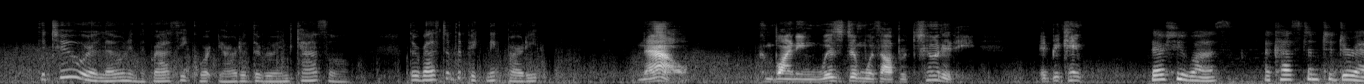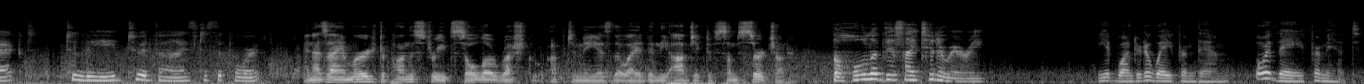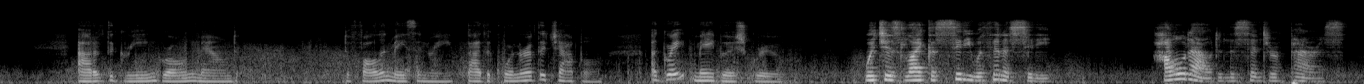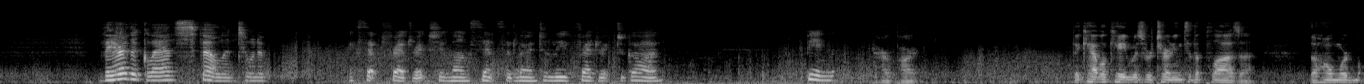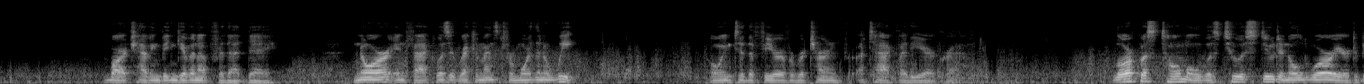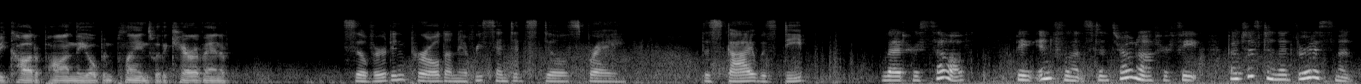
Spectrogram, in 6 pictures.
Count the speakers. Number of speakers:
5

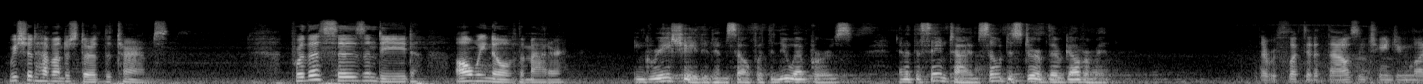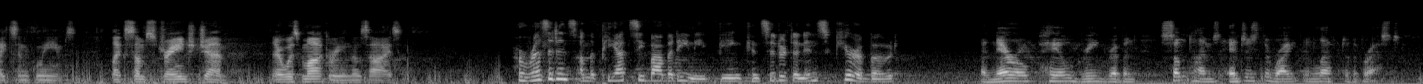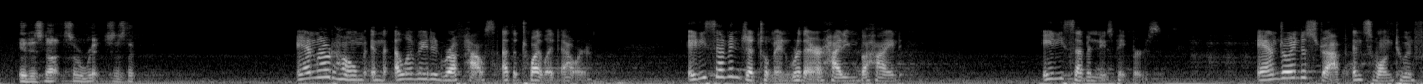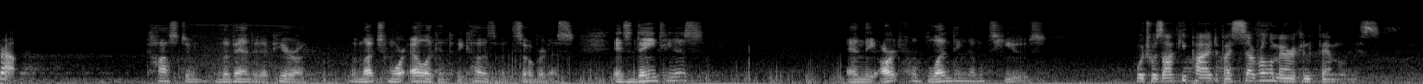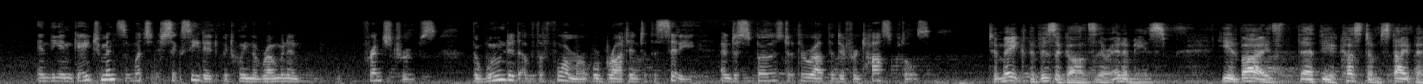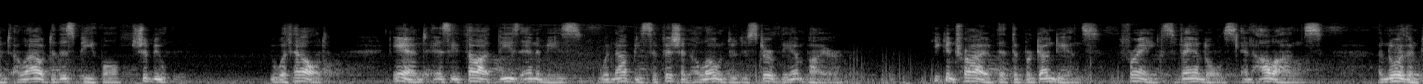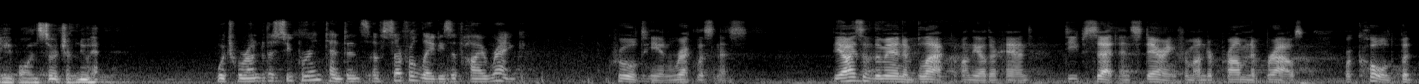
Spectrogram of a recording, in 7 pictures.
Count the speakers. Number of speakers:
6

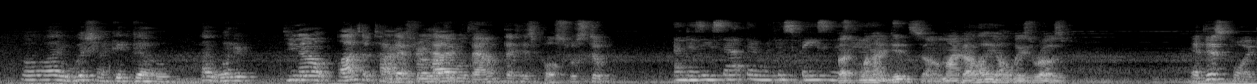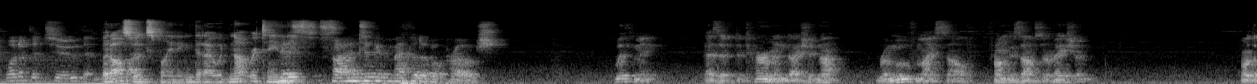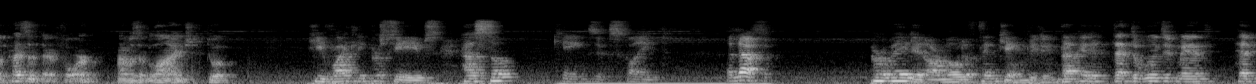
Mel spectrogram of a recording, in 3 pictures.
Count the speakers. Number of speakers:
8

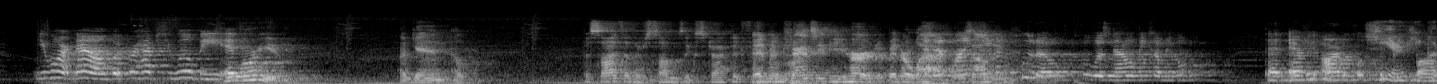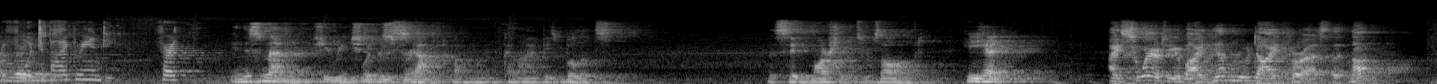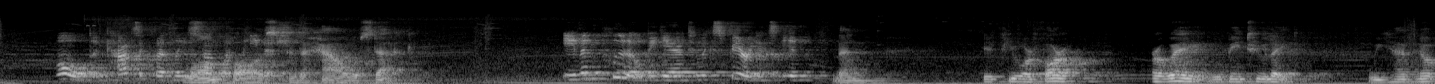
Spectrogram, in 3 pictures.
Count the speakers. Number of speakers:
9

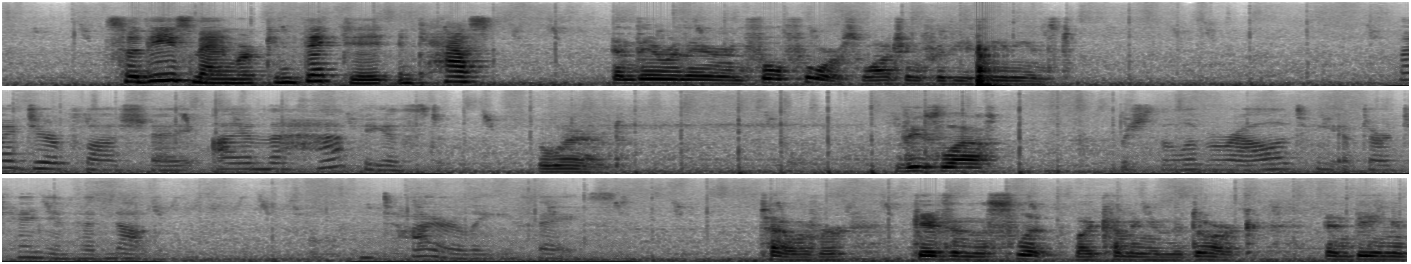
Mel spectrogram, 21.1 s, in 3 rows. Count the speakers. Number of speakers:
3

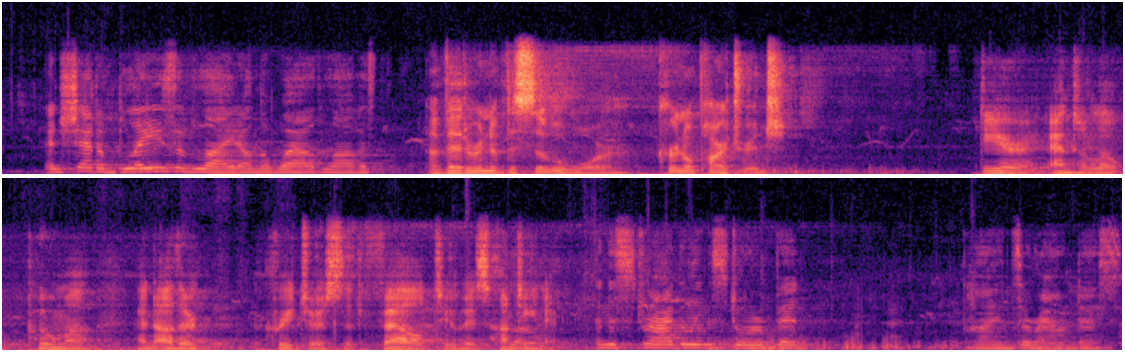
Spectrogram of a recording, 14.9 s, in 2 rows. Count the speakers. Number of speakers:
3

